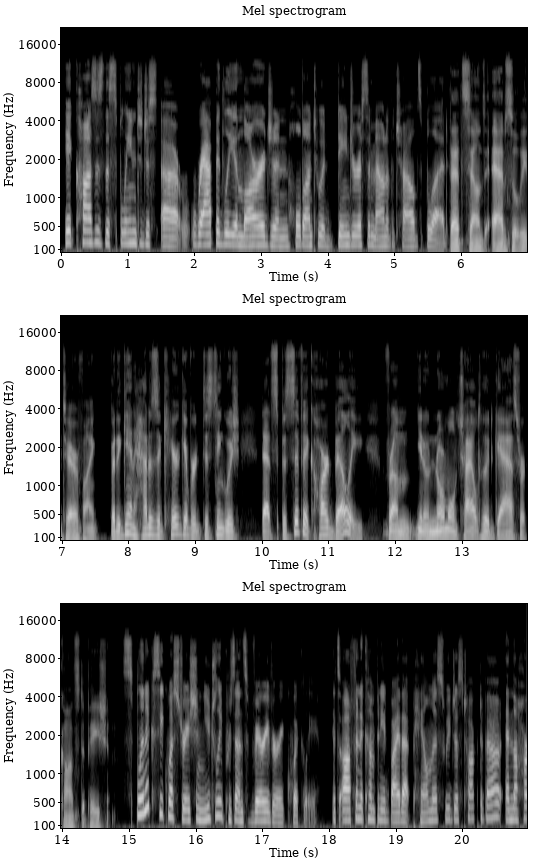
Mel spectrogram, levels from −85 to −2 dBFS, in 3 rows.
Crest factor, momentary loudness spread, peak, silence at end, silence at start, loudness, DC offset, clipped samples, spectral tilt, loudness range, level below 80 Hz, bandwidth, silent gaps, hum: 20 dB; 9 LU; -6 dBFS; 0 s; 0.05 s; -27 LUFS; under 0.1%; under 0.1%; -5 dB/octave; 2 LU; -48 dBFS; 13 kHz; none; none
